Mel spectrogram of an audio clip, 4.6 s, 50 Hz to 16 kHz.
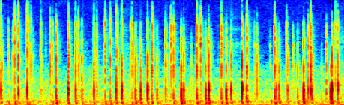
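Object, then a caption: Plastic food storage container with clip lid. Long nails tap the walls and clip lid of a clear plastic storage container partly filled with macarons. A rapid run of about 25 sharp, bright clicks and taps sounds with little ring.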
